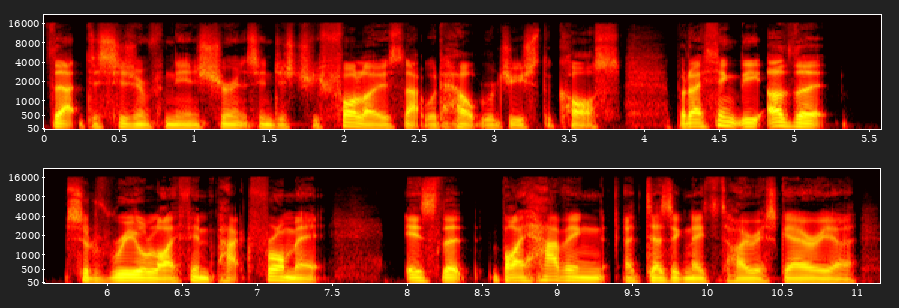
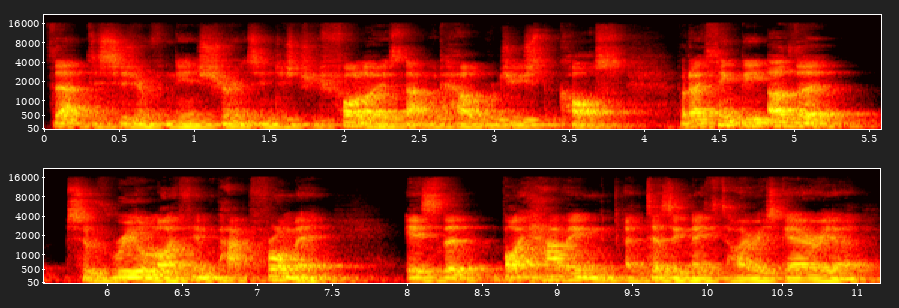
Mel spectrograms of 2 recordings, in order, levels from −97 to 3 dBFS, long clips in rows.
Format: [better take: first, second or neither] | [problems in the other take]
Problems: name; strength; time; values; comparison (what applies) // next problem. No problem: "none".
first | off-mic speech; far // room echo; slight; dies away in 0.6 s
